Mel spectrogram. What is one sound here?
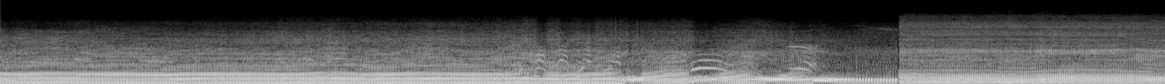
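A small vehicle engine drones loudly and steadily close by.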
